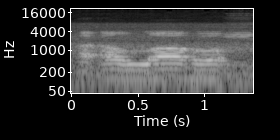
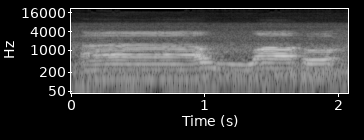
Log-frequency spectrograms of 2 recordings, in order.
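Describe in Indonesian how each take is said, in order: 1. Hamzah dilunakkan di antara hamzah dan alif. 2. Hamzah diganti dengan vokal panjang. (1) "boleh dibaca tashil" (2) "boleh dibaca ibdal"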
